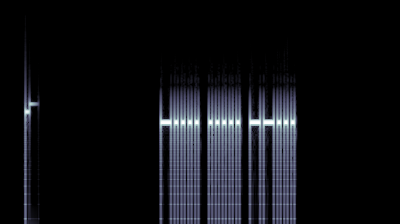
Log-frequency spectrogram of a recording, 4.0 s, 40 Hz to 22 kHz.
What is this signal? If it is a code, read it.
Morse code, heard as a keyed tone, about 34 wpm, 700 Hz. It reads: 657
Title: Common Cut Numbers - 3-Digit 35wpm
